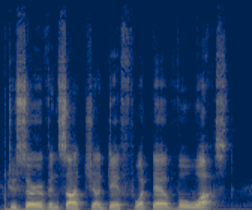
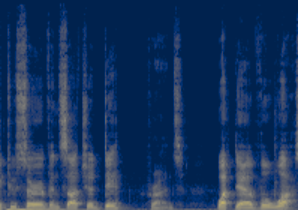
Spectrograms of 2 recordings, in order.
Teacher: the extra syllable, instead of coming at the end of the line, as it does with the feminine ending, comes in the middle of the line before a piece of internal punctuation. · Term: feminine caesura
